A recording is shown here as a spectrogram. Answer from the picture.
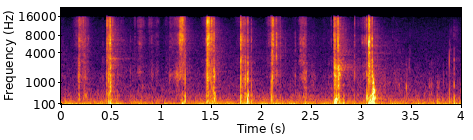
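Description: A tarot deck being shuffled by hand to pull another card: a quick, irregular run of crisp card clicks and snaps, about four or five a second.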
